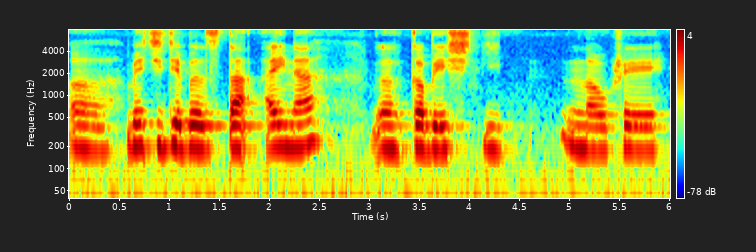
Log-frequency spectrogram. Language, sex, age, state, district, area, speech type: Manipuri, female, 30-45, Manipur, Senapati, rural, spontaneous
